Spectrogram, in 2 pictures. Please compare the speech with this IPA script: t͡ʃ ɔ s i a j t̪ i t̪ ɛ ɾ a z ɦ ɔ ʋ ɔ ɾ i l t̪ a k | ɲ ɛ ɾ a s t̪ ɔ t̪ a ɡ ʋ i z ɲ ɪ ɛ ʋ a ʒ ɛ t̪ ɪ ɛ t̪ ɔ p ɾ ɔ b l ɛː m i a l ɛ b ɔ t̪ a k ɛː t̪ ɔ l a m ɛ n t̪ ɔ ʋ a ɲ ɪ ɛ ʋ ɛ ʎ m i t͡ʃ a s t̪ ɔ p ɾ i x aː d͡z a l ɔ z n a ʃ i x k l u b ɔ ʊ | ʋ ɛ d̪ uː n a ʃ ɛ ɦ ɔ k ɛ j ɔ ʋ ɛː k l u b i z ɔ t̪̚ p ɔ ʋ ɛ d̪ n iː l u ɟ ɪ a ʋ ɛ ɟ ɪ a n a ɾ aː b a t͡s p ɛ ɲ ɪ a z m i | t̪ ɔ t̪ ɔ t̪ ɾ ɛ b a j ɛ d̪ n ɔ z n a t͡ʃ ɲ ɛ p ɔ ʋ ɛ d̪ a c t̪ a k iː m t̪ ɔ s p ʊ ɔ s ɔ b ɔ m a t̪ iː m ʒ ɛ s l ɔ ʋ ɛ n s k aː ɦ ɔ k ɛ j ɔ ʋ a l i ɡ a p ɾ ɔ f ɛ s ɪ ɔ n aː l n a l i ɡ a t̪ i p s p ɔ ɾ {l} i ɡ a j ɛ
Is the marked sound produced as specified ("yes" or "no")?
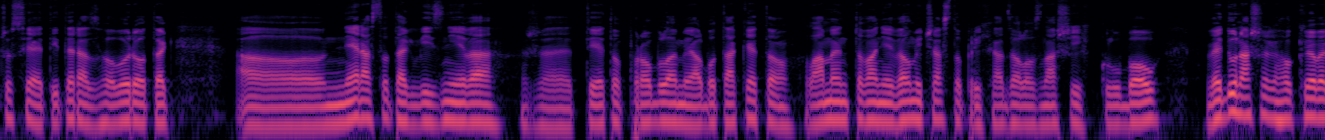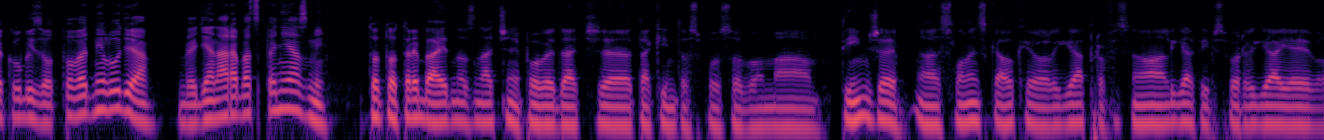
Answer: yes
